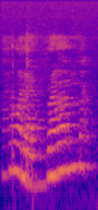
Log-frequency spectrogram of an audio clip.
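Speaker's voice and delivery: put-on high, slow girly voice ordering a fussy drink; imitating a little girl. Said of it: "a little girl who says".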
